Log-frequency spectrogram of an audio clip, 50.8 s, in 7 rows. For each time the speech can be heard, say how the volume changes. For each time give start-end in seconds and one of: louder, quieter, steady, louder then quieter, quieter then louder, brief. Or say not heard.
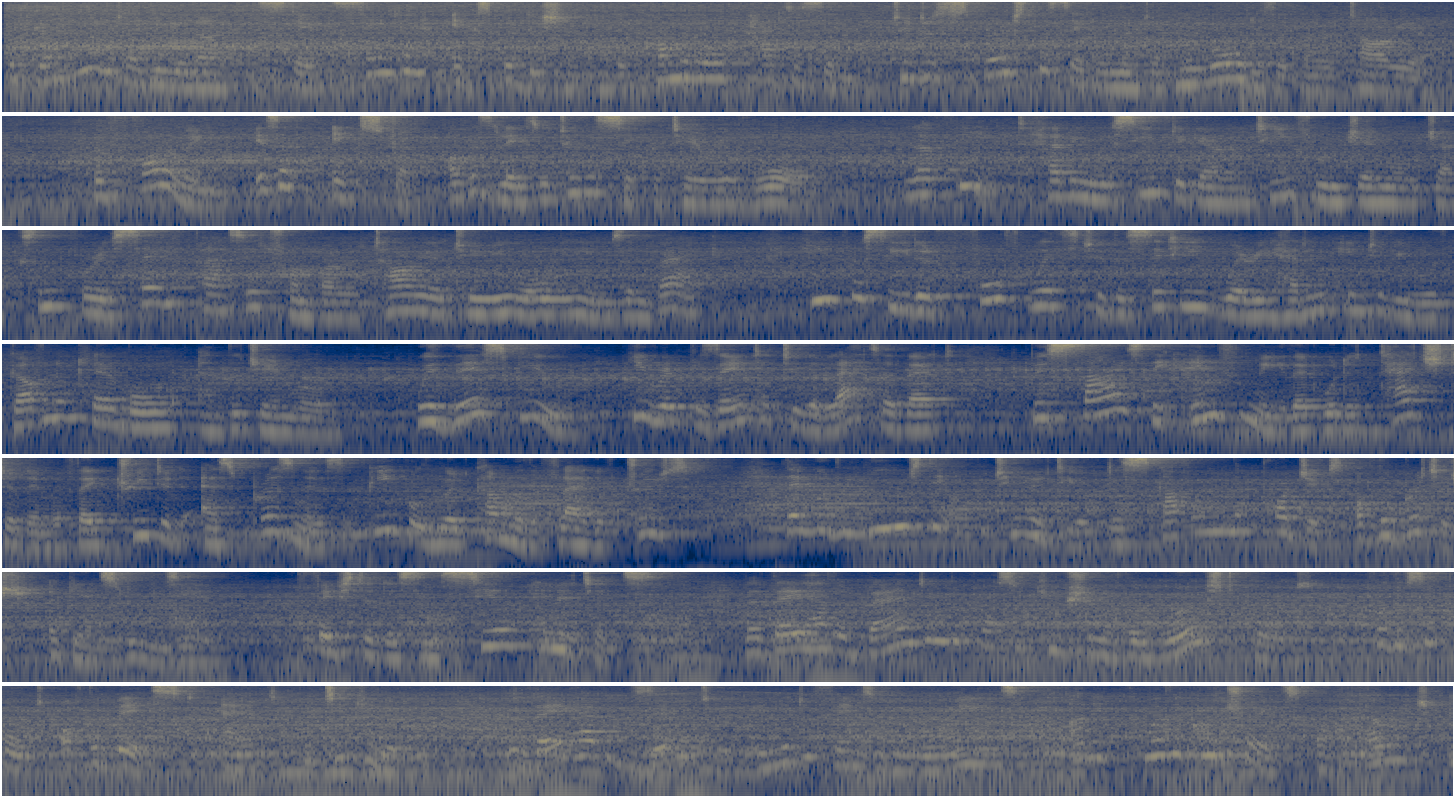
0.0-50.7 steady.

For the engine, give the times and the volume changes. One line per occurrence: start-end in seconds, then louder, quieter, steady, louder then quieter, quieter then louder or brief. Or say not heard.
0.0-50.7 quieter then louder.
